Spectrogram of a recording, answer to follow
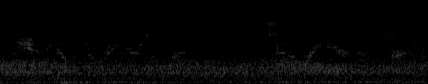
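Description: A man whispering in two short spells, faint against near silence.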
